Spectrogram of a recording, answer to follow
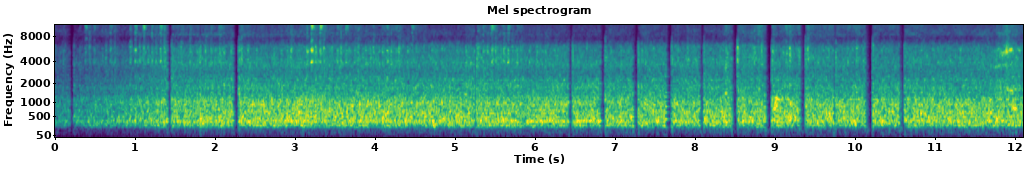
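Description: Steady cab noise of a semi-truck driving at highway speed, road and engine drone with a faint steady hum. It swells in over the first couple of seconds and is broken by many brief dropouts.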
